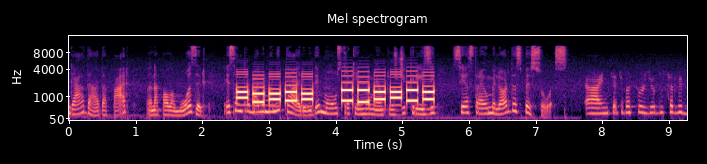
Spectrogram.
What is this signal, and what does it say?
DTMF, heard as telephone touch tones, dialled by machine, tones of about 170 ms. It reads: 01757 638068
